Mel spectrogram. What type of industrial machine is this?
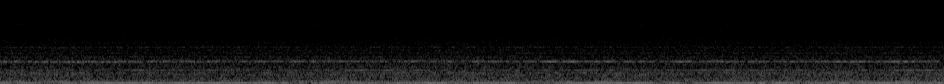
fan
